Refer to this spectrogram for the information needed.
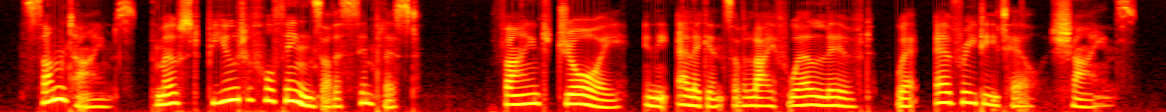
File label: English Formal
